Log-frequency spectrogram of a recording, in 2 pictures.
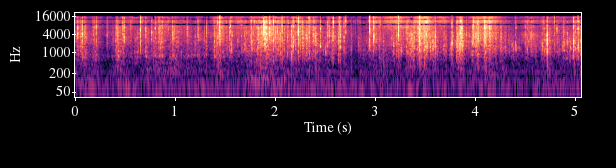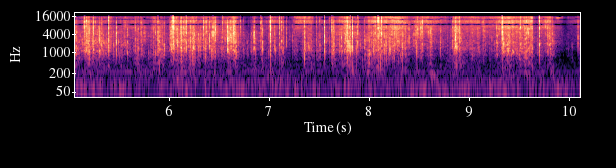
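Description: Fingertips fold a thin, hollow, flat brown kraft paper gift bag, apparently holding a bookmark, and press the folds down flat on a wooden table. Steady, bright crinkling and crumpling of paper continues throughout, with quick rustling bursts and little low end.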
